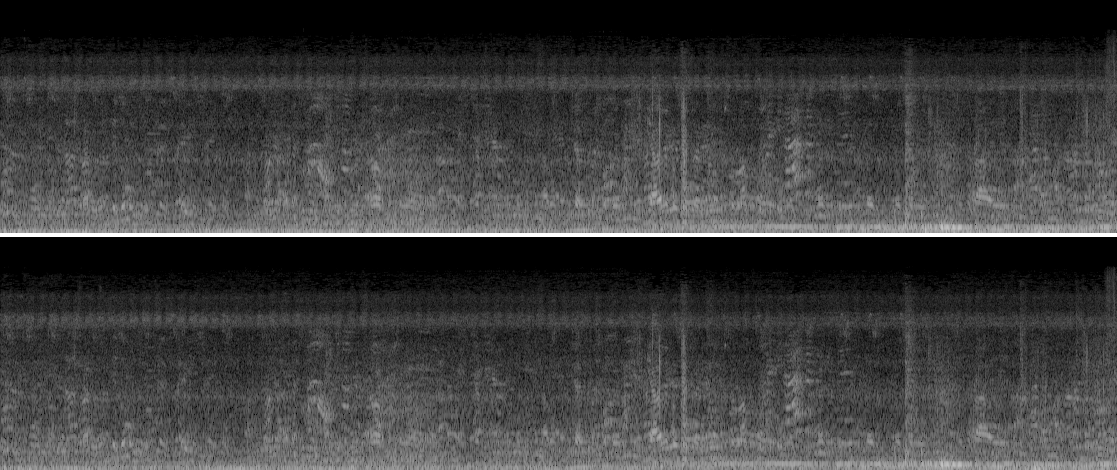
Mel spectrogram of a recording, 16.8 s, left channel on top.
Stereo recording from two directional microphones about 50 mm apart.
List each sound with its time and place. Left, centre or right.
9.7 s run: centre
